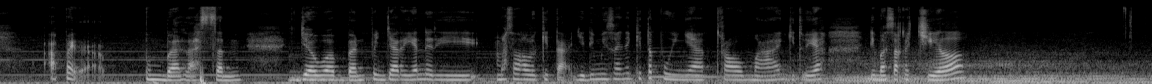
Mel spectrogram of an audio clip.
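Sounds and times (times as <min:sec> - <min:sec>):
speech: 0:00.7 - 0:09.8
loud motorcycle passing outside: 0:06.5 - 0:11.5.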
